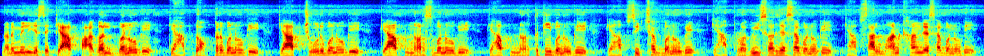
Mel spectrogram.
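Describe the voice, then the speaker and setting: A man teaching an English grammar lesson, explaining patiently, dictating example sentences slowly and often checking that students understand. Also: a little high, darkish tone, big-room sound. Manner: checks understanding with repeated questions.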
